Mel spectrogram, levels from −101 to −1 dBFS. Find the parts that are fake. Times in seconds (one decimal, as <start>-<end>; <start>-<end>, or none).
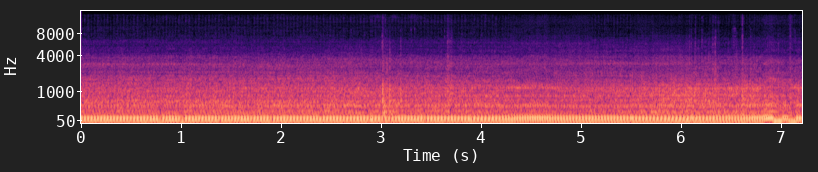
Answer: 4.3-5.1; 5.5-6.1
